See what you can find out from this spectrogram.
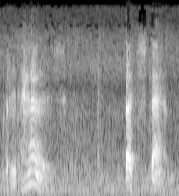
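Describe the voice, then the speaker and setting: An actor playing a proud, ardent military officer, formal and courtly, in an old-time radio drama. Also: male voice, mid-range voice, wildly swooping pitch, takes it slowly. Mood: tender, intense. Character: proud, ardent cavalry-style officer and devoted suitor. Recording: dull, noisy vintage radio recording.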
